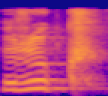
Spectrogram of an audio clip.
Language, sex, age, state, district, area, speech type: Nepali, female, 30-45, West Bengal, Jalpaiguri, rural, read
